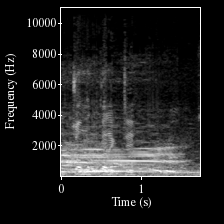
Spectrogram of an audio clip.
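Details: A loud, even moo from cattle at the Aftabganj market in Dinajpur, with Friesian and crossbred bull calves on sale on 21 February, heard close up with faint market noise behind it.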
